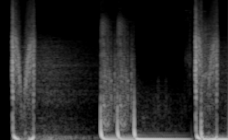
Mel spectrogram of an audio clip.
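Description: Intro music sting built from record-scratch effects: two quick scratches at the start, three more about a second in, then a held deep bass note.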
